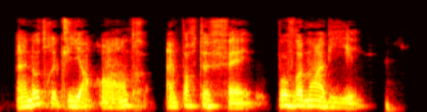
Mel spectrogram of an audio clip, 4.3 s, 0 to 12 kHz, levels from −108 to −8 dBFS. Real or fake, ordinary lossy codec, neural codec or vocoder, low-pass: fake; MP3, 48 kbps; codec, 16 kHz, 4 kbps, FunCodec, trained on LibriTTS, 50 frames a second; 7.2 kHz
